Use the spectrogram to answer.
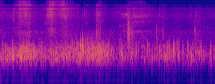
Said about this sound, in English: it's nice to get all that wind too.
